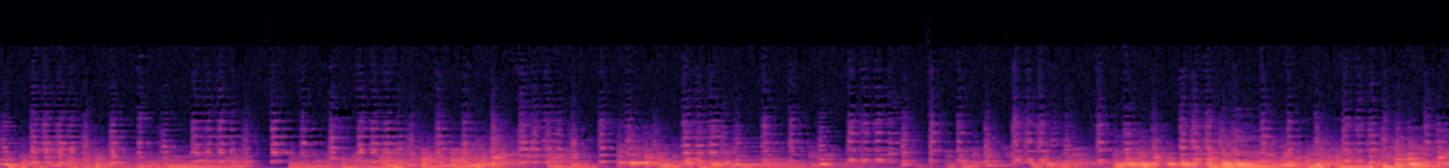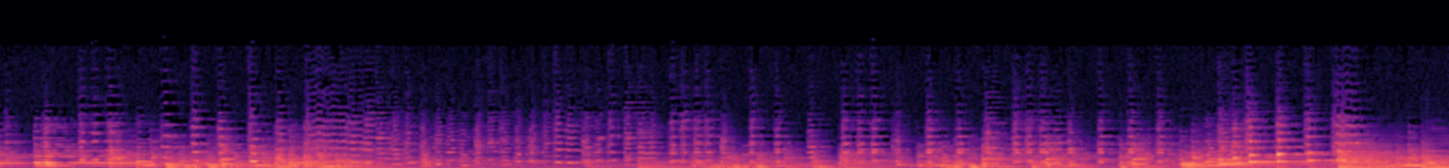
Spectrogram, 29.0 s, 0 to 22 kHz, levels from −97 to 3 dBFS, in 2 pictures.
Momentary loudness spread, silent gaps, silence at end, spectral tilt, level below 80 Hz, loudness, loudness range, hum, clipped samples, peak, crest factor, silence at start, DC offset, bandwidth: 12 LU; none; 0 s; -5.5 dB/octave; -56 dBFS; -29 LUFS; 9 LU; none; under 0.1%; -6 dBFS; 22 dB; 0 s; under 0.1%; 13.5 kHz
